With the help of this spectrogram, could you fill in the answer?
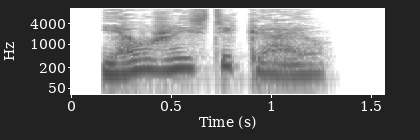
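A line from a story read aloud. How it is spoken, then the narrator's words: Whisper. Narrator (Russian): шепнула она ему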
